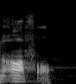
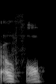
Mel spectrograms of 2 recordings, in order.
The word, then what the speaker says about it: offal: For those that don't know what offal is, it's O-F-F-A-L. – It's awful. – And he was actually pronouncing it incorrectly. He was saying awful, and it's not awful. It's offal.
